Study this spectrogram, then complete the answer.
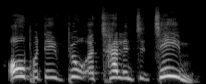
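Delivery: very high-pitched mock whine; mocking imitation. Fan mimicking others' defence of the directors, mockingly. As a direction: parrot the argument in a ridiculous high voice. Mocking the fans' recurring argument.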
